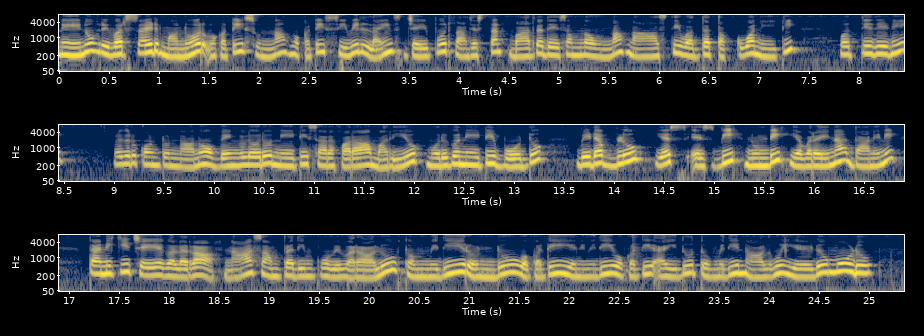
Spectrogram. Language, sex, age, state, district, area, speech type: Telugu, female, 30-45, Andhra Pradesh, Nellore, urban, read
